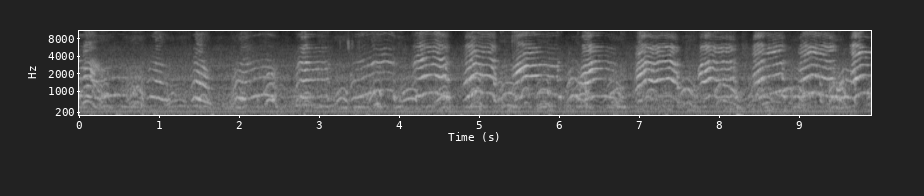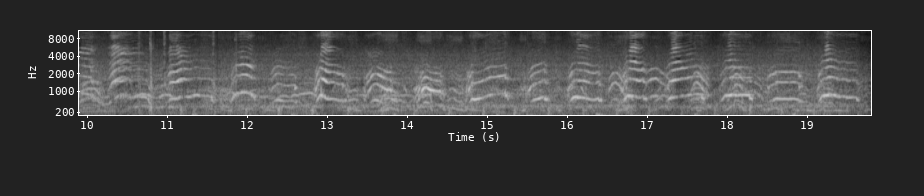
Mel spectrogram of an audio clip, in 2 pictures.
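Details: Newfoundland puppies, four days old, born November 2010: many overlapping high whimpering squeals, each arched and harmonic, tumbling over one another in a rapid, irregular chorus above a steady low hum.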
